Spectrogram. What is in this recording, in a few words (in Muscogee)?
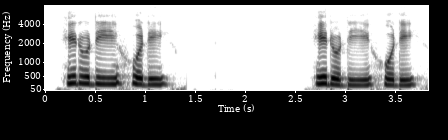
"hetute hute", Muscogee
